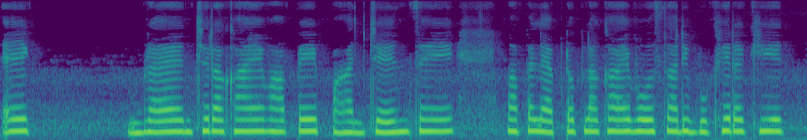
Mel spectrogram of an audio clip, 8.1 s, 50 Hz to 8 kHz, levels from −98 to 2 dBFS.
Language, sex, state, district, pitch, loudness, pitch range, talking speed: Hindi, female, Bihar, Darbhanga, 240 Hz, -23 LUFS, 235-245 Hz, 140 wpm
